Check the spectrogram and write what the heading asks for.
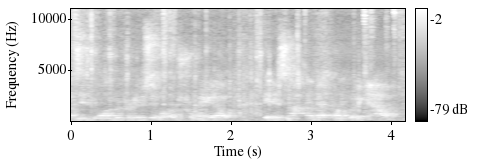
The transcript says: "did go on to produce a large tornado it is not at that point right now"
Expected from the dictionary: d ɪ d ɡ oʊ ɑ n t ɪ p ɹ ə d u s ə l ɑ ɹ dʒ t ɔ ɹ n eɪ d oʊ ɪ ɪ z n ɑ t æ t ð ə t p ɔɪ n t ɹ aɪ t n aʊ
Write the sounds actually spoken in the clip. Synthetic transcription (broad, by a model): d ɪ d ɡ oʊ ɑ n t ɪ p ɹ ə d u s ə l ɑ ɹ dʒ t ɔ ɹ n eɪ d oʊ ɪ ɪ z n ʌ t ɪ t ð ə t p ɔɪ n t w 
